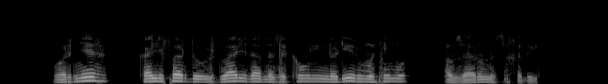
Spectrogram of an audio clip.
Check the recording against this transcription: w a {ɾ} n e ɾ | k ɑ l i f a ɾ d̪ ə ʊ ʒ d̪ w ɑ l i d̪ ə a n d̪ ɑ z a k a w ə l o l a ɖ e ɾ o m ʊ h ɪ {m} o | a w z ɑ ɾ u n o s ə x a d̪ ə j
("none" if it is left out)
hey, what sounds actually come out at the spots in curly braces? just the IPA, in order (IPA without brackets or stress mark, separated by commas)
ɾ, m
